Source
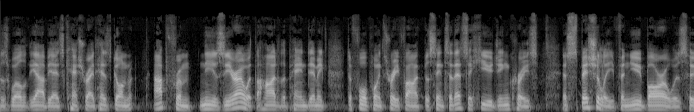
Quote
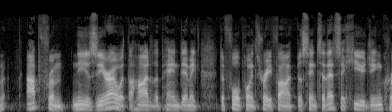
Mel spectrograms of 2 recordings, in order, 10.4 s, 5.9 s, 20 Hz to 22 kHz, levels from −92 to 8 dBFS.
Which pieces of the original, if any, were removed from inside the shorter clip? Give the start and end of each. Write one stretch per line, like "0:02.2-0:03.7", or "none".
none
